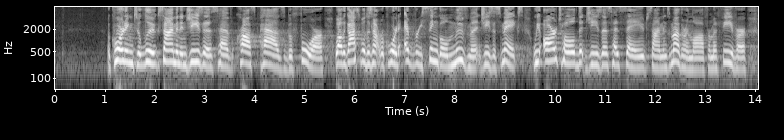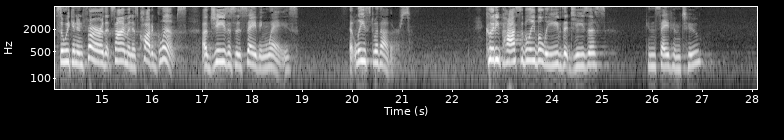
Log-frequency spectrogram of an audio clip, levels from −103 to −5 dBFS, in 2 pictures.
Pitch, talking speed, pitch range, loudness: 230 Hz, 135 wpm, 210-270 Hz, -16 LUFS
